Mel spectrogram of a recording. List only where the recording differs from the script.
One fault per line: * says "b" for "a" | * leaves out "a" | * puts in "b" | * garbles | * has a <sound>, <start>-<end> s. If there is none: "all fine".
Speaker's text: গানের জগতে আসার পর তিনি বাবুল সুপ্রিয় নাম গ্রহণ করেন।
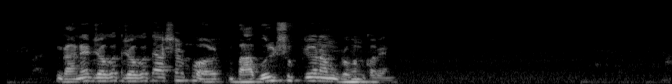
* puts in "জগতে"
* leaves out "তিনি"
